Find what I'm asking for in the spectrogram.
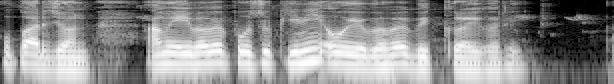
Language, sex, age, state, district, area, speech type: Bengali, male, 18-30, West Bengal, Bankura, rural, spontaneous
